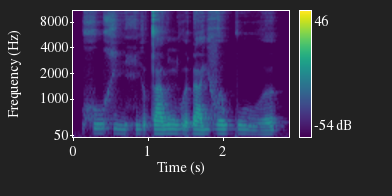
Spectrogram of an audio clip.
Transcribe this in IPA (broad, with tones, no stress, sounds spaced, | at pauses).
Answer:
x u˨˦ x i˧˩ h ḭ˧˨ ə̯ t̪ a˨˦ w ɲ ṵ˧˨ ə̯ ɗ a˨˦ j v ə˧ w k w u˧˩˨ ə̯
